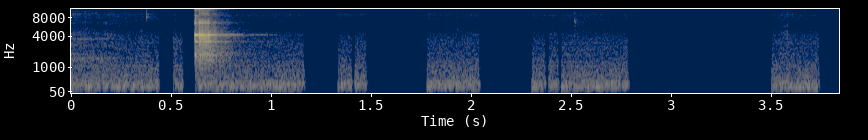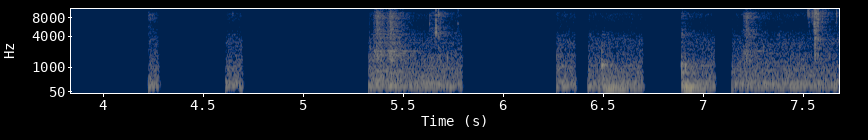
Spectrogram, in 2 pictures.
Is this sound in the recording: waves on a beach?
no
